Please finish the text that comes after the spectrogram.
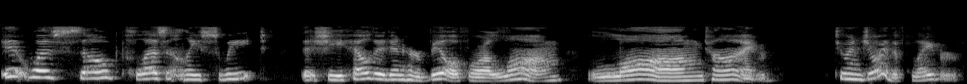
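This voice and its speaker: A woman reading a children's story aloud as an expressive narrator, stretching words for emphasis. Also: a little high, slow. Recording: dull lo-fi recording with music behind. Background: music.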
